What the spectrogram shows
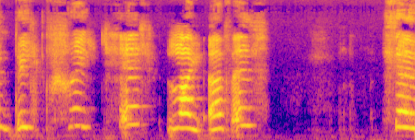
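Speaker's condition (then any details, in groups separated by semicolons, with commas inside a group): Cerebral palsy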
